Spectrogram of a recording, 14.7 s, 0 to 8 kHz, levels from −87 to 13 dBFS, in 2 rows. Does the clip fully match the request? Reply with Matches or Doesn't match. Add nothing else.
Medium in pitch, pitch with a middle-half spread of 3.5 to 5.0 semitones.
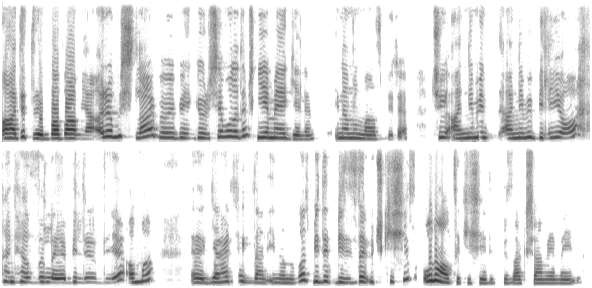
Doesn't match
